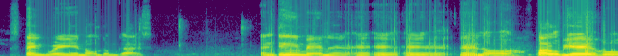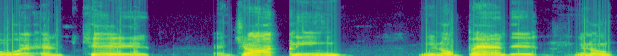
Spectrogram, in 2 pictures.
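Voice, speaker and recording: Gravelly high-voiced man telling his story. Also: dry recording, rough recording. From New York. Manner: rambling, profane, storytelling. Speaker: interview guest. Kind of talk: candid life story.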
